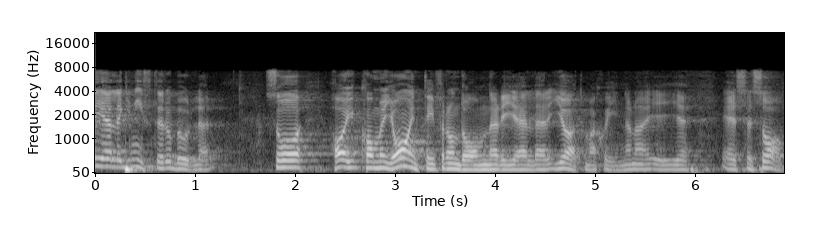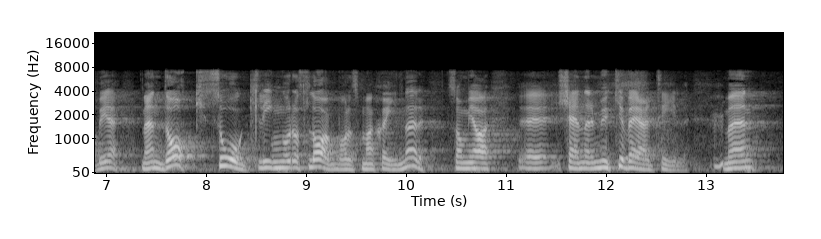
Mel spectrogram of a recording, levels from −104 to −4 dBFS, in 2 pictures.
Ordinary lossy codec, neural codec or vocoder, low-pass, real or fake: Opus, 64 kbps; none; 7.2 kHz; real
